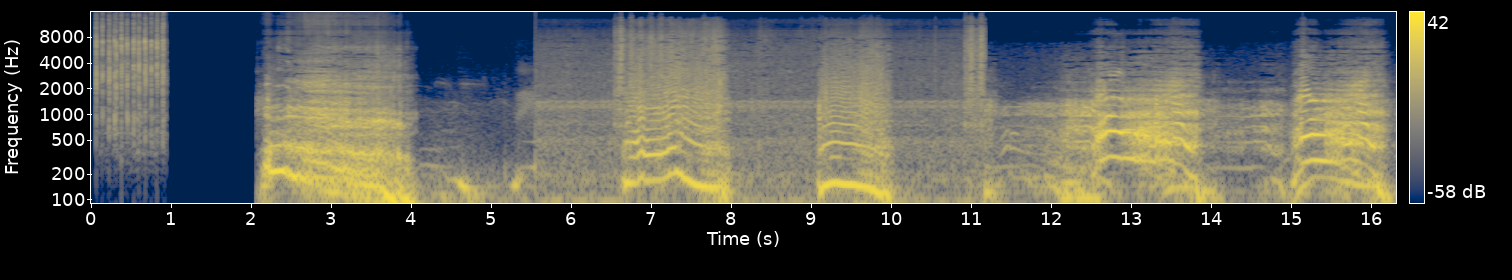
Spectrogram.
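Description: A lion gives a series of deep, rumbling roars that rise and fall, repeated every few seconds.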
